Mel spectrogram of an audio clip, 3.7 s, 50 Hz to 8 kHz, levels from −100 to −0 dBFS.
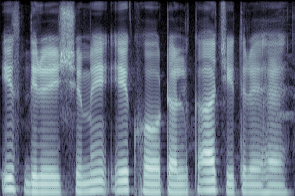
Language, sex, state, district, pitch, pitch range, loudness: Hindi, male, Jharkhand, Ranchi, 120 Hz, 115-140 Hz, -18 LUFS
